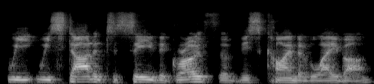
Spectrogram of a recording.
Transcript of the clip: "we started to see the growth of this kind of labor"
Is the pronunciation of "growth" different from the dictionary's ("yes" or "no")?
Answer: no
